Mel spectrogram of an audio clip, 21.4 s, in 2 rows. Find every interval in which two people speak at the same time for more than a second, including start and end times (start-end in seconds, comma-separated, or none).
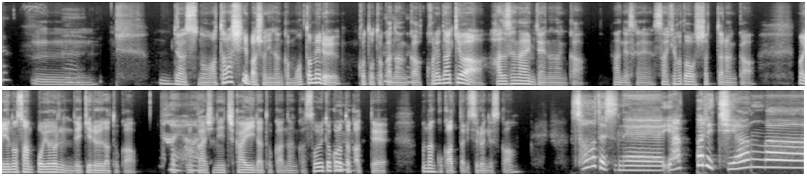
none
